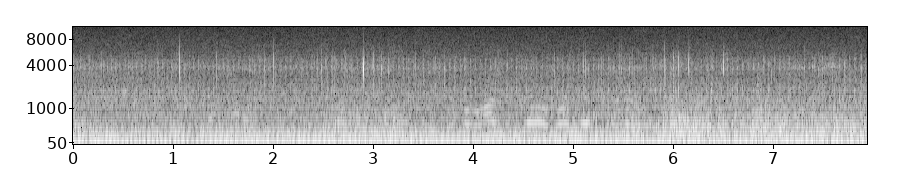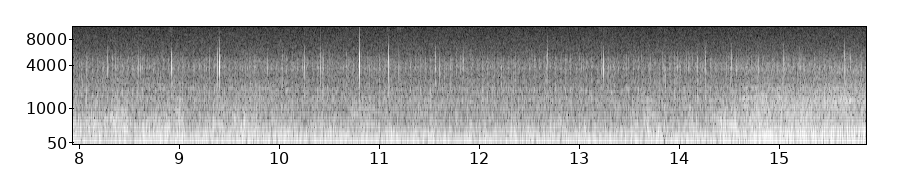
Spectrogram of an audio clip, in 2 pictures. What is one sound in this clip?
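An all-terrain vehicle engine idles with a low, steady rumble close by.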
